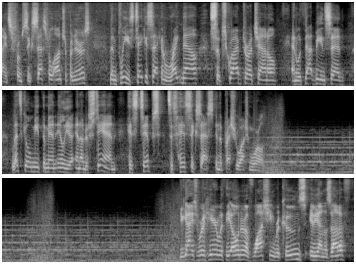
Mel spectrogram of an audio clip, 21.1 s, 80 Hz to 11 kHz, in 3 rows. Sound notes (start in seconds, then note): 12.8 upbeat music; 14.7 air whooshing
